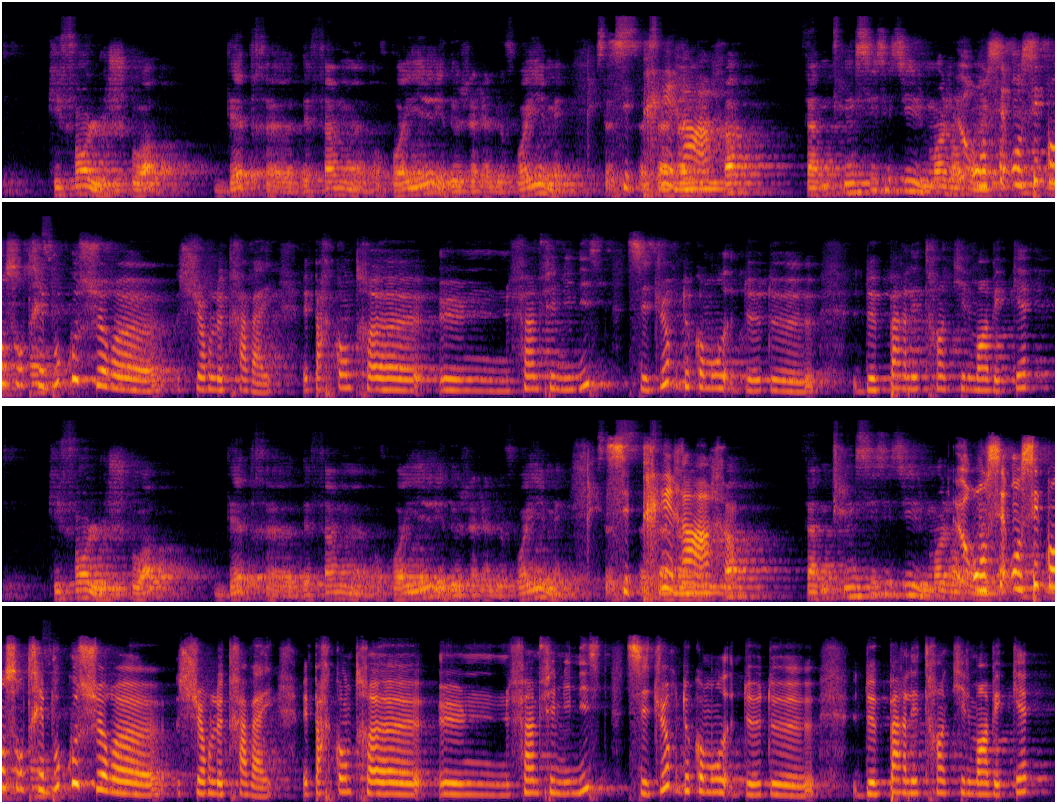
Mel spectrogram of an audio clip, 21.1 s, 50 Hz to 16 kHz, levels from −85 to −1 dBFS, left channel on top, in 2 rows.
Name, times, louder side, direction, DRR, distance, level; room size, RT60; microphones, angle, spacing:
voice 1, 0.5-1.6 2.1-5.6 6.0-7.4 8.0-9.9 10.4-10.9, left 1 dB, 20° left, 1 dB, 4.4 m, -26 dB
voice 2, 5.8-7.3 8.3-8.4 9.5-20.8, right 5 dB, 65° right, 13 dB, 1.0 m, -22 dB
28.5 x 28.0 x 7.2 m, 1.1 s
head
